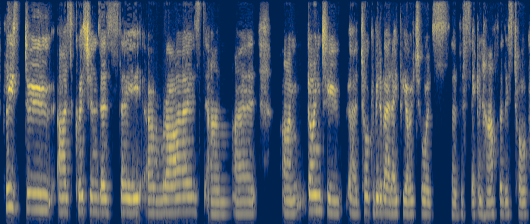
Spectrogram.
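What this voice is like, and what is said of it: Slightly croaky voice. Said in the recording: “As you can hear, I'm a little bit croaky. I've had, I don't know if it's the cold or a flu or something”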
